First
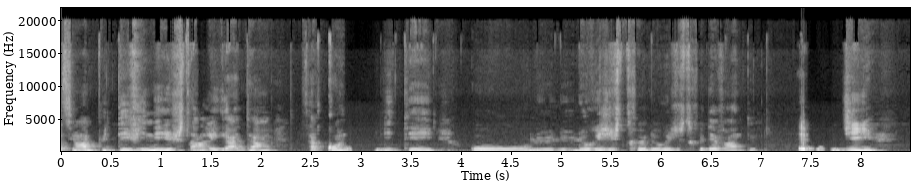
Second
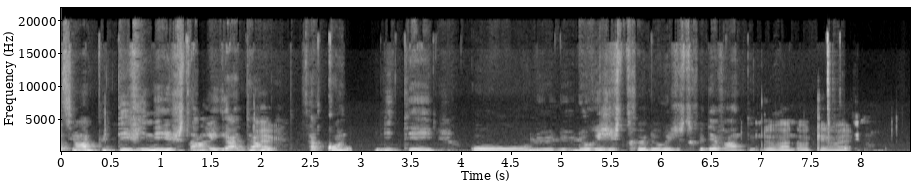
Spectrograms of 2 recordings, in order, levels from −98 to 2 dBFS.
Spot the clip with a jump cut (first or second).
first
